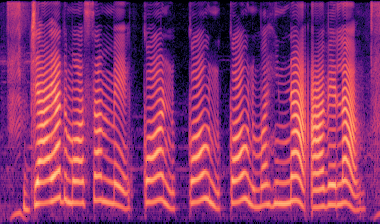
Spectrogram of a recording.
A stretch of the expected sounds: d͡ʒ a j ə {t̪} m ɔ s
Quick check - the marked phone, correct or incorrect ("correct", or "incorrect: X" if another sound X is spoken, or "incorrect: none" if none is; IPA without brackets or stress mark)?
incorrect: d̪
